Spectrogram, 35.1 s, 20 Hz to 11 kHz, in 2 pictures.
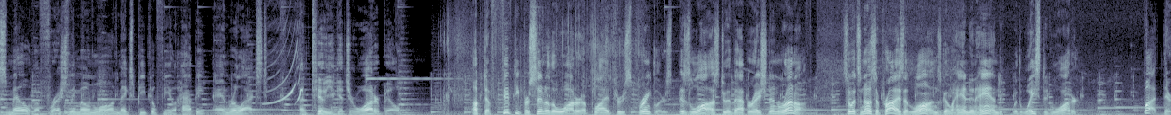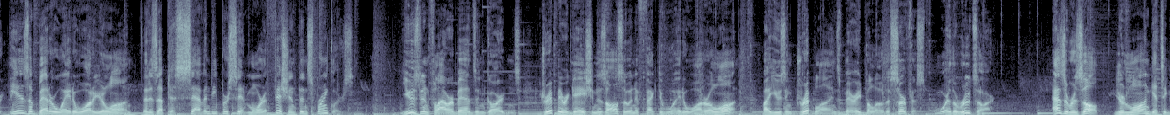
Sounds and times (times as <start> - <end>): Speech: 0.0 - 6.1, 7.1 - 12.1, 12.7 - 16.2, 17.2 - 22.9, 23.6 - 32.5, 33.4 - 35.1
Music: 0.0 - 35.1.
